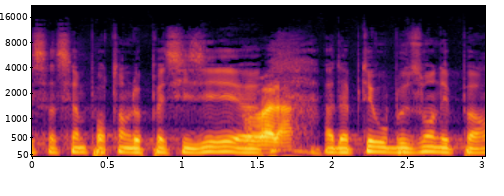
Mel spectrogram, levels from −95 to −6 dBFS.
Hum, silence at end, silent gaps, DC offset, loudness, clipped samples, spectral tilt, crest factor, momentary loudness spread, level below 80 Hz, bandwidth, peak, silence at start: none; 0 s; none; under 0.1%; -19 LUFS; under 0.1%; -7 dB/octave; 16 dB; 6 LU; -42 dBFS; 11.5 kHz; -2 dBFS; 0 s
